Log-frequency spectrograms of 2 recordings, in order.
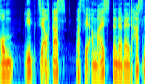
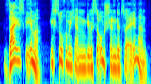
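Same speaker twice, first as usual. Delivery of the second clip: higher-pitched, thoughtful Aramis; a lightly raised character voice for Aramis; lightly voiced musketeer; 7 semitones higher than usual. Aramis trying to recall circumstances, lightly voiced in a higher pitch.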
